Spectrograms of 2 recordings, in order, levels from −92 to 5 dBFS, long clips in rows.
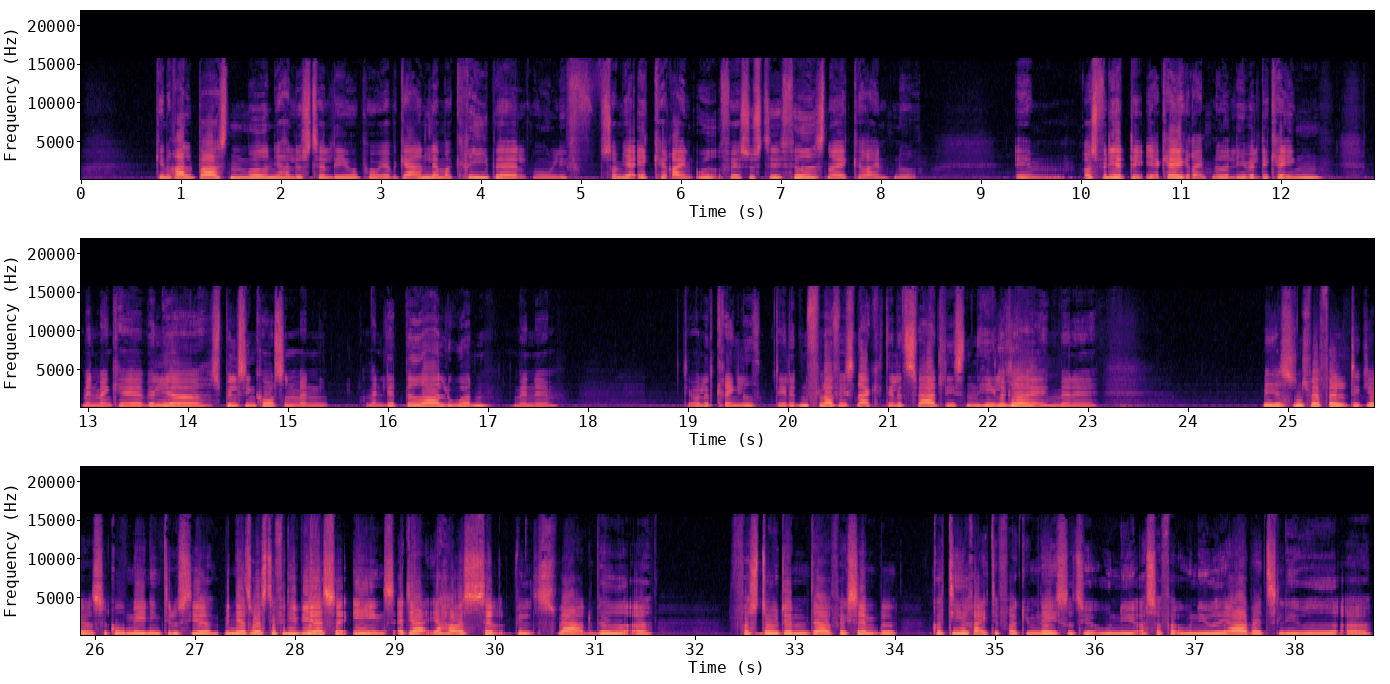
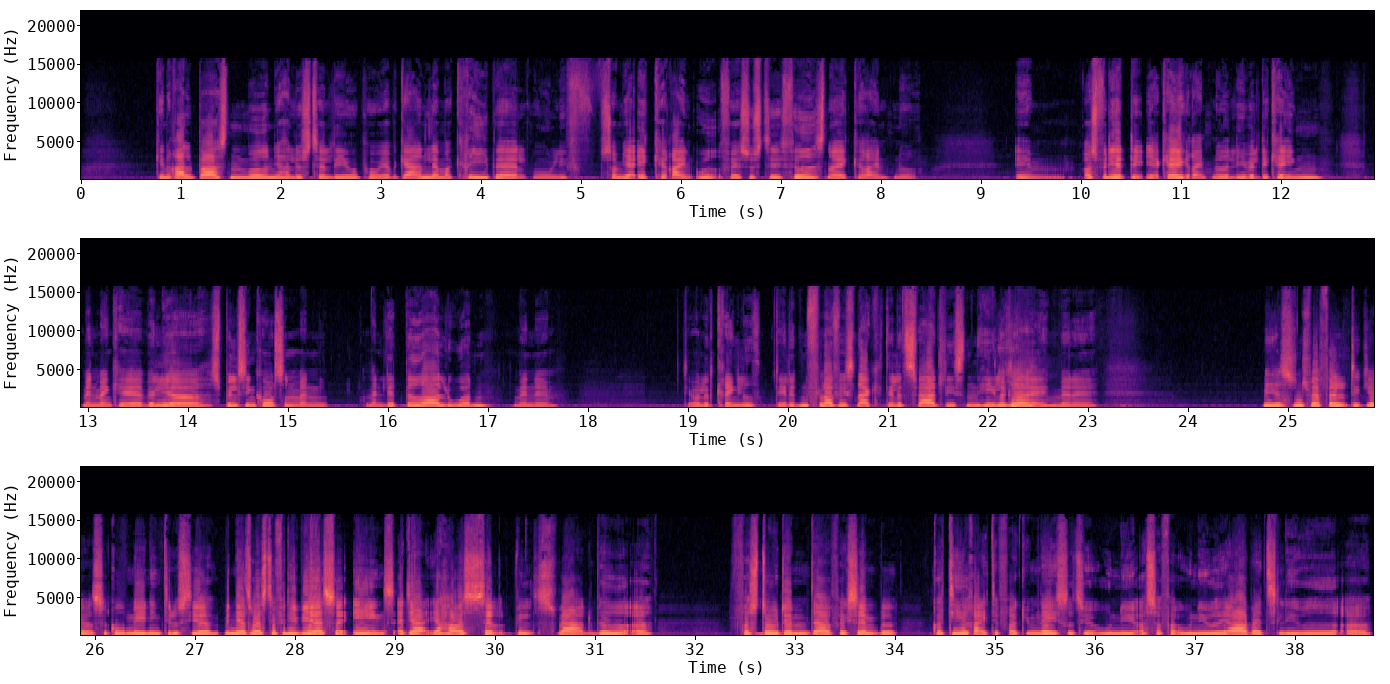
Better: neither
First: distortion; slight; 10 dB below the speech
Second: distortion; slight; 10 dB below the speech

